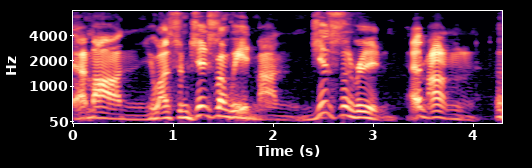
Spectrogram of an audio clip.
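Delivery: put-on drawn-out Jamaican accent in a man's voice. Retelling what people in Jamaica said on approach: imitating Jamaican locals. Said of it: "then you start talking like that".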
